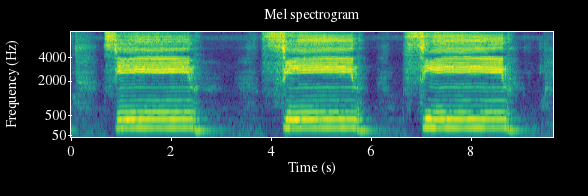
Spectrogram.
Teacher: لہٰذا سین کی ادائیگی اگر 4 الف کے برابر آپ کر رہے ہیں تو یہ دیکھیں اتنا اتنا اتنا اتنا، یہ 4 الف کے برابر آپ نے ٹائم پیریڈ رکھ دیا۔ تو چلے زبان کی نوک کو اوپر ثنایا علیہ کے درمیان میں رکھتے ہیں اور دانتوں کو جوڑتے ہیں اور ادا کرنے کی کوشش کرتے ہیں۔ سیٹی کی آواز اس میں آنی چاہیے۔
